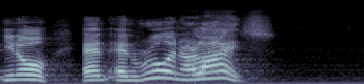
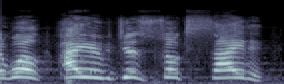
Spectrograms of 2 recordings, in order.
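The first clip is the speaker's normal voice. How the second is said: high gushing widow voice; excited widow; 8 semitones higher, 4 dB louder than usual. Retold or imitated. Widow explaining to pastor, high excited voice. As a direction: sound thrilled like the old lady. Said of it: "She said".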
